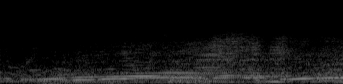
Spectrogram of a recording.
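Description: Drift cars battling in a Pro-Am tandem drift competition in Colorado, engines wailing with rising and falling revs at moderate distance, a steady roar with faint tyre noise.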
